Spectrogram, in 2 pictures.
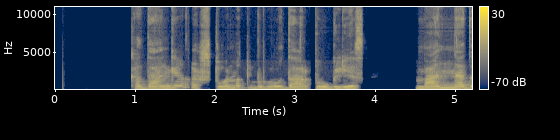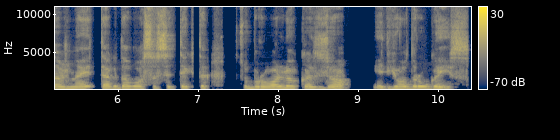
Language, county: Lithuanian, Vilnius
